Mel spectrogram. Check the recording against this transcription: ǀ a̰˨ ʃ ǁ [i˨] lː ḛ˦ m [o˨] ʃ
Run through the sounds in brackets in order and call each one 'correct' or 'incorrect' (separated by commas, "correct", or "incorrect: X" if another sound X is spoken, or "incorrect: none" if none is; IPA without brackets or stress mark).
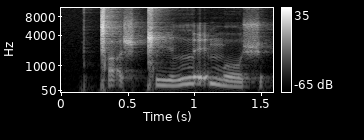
correct, correct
